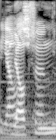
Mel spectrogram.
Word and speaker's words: Yelchin: Yelchin.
